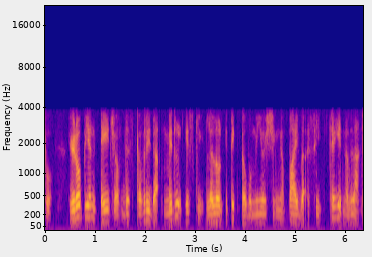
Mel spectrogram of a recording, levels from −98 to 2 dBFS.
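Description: Thin, boxed-in and buzzy from start to finish, this speech sits in a narrow telephone band of roughly 300 Hz to 3.6 kHz, with nothing above 3.8 kHz and no low-end body. The cause is the AMR narrowband mobile codec, which samples at 8 kHz and rebuilds the voice from a vocal-tract model driven by sparse pulses. The heavy synthetic buzz fits one of its lowest bitrate modes, around 5.9 kbps.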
